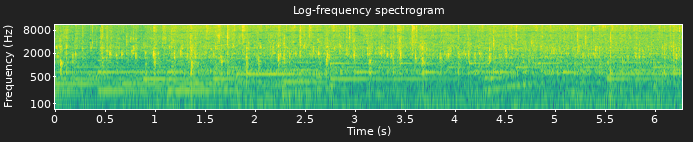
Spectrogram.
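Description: Pork ribs frying in hot oil in a pan, a steady sizzle with dense crackling and spattering as they brown.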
